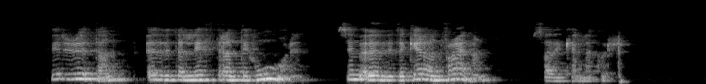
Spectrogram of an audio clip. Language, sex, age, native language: Icelandic, female, 50-59, Icelandic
